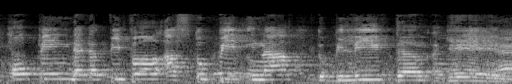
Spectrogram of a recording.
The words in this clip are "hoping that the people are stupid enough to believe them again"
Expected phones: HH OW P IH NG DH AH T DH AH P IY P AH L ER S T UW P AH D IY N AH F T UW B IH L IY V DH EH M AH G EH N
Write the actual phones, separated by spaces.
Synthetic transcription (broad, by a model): HH OW P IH NG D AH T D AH P IY P AH L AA S T UW P AH D IY N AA F T UW B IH L IY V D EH M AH G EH N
